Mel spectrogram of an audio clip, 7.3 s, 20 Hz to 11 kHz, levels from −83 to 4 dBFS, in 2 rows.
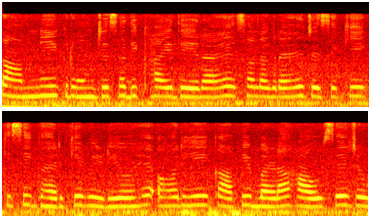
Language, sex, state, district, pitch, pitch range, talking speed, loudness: Hindi, female, Haryana, Charkhi Dadri, 250 Hz, 230-260 Hz, 220 wpm, -17 LUFS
